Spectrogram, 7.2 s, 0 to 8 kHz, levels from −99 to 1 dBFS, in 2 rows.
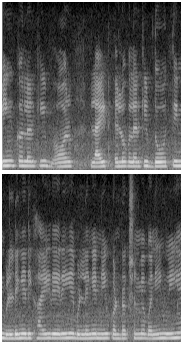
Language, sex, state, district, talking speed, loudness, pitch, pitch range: Hindi, female, Uttar Pradesh, Deoria, 185 wpm, -21 LUFS, 205 Hz, 195-215 Hz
